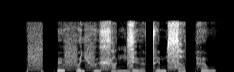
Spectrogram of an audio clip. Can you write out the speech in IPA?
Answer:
f ə˦˥ p̚ ʔ ɨ˧ f ə̰˧˨ j f ɨ˨˦ x a˧˩ ŋ z ɨ˧˩ ə̯ t̪ ḛ˧˨ m s a˨˩ t̚ h ə˧ w

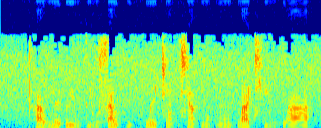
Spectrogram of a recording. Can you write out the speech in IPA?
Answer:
t̪ʰ a˨˩ w n̪ e˦ ʔ l j u˨˩ t̪ j u˨˩ s a˥˧ w h i˨ ʔ kʰ w e˦ t͡ɕ ɔ̃˨ t̚ ɕ ã˦ k̚ b ɔ̃˨ p̚ ŋ ɔ̃˧ ŋ h w a˥˧ t͡ɕʰ j u˧ h w a˧

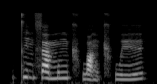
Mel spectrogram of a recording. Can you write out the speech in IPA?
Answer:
t̪ i˥˧ n s ä˥˩ m ʊ˥ ŋ ʈ͡ʂʰ w ɑ̰˨˩ ŋ ʈ͡ʂʰ w e˧˥ ɪ̯

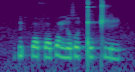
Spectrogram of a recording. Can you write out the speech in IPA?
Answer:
p ĩ f p ɔ f ɔ p ɔ ŋ y χʷ ə˞ ǃ u ǁ i ɾ i

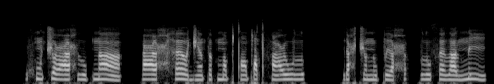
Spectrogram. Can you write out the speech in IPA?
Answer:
x ũ t͡ʃ ʊ ʕ ɛ ħ ð u p n ã | ʕ i ħ h ɛ ə̯ d͡ʒ ɛ̃ p ɛ p m ũ p tˤ ã p ɾ u tˤ θ ɛ̃ ʕ u l | ɾ i ħ t͡ʃ ʊ n u p ɪ ħ | l u θ ɛ ð a l n i

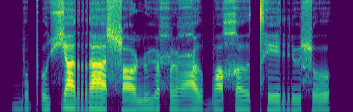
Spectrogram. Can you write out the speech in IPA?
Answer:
b o pʼ o ç a r a ɬ ɒ ɳ ʉ ħ ʉ ʕ ɤ b ɒ χ ɤ tʰ e r ʉ ɬ o

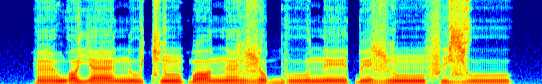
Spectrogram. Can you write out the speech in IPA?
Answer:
æ̃ w ɒ j æː n u t͡ɕ ũː ɓ ɒː n æ̃ ɮ o b uː n eː ɓ e ɮ ũː f i ʑ uː

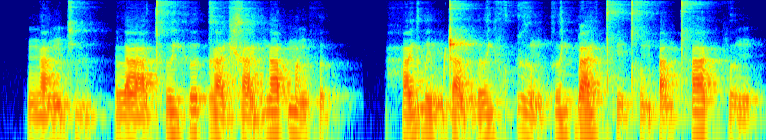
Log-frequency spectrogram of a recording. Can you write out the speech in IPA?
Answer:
ŋ a˨˩˦ ŋ c ɨ˨˩˨ | l aː˨˩ t̪ʰ ə˧ j ʔ əː˦˥ t̚ ɣ a˨˩˦ j ɣ a˨˩˦ j ŋ aː˦˥ p̚ m a˧˥ ŋ h ə˨˩ k̚ | h a˧˥ j w e˨˩˦ m ʈ a˨˩˨ w l əː˧ j f ə˦˥ k̚ ɣ ə˨˩˨ m k ə˧˥ j ɓ a˧ j t̪ʰ e˨˩˨ t̪ʰ ə˨˩˨ m ʔ a˨˩ m t̪ʰ aː˦˥ k̚ f ə˨˩ ŋ

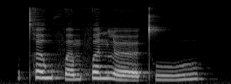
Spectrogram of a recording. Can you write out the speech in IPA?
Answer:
t̪ʰ ɐ˥ w f ɐ˨˧ m f ɐ˥ n l œː˨˩ t̪ʰ uː˨˥ k̚

